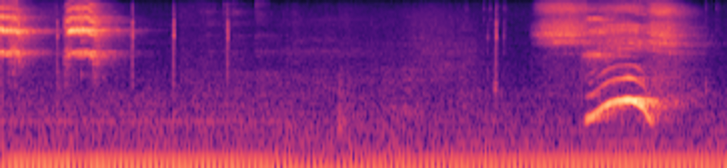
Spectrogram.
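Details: A female pet cockatiel, described as a loud screamer, gives short, harsh screeching calls over a low household hum.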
